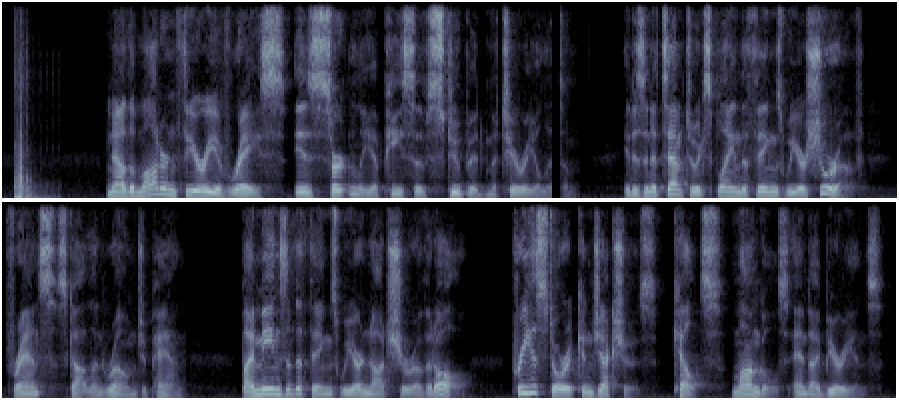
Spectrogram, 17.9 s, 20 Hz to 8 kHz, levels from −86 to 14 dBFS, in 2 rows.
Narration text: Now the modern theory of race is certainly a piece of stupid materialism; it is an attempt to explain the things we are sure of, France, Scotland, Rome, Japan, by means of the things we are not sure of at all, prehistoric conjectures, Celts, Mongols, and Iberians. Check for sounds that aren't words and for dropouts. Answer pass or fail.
fail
